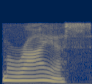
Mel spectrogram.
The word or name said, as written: Marias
